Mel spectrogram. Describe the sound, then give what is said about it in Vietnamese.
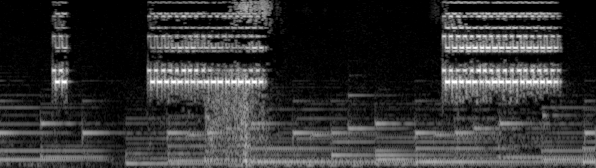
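A mobile phone on a tea table rings with its default ringtone, sounding a few bright electronic bursts of melody over soft, steady music. “Chiếc di động trên bàn trà bỗng vang, là nhạc chuông Mặc Định.”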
